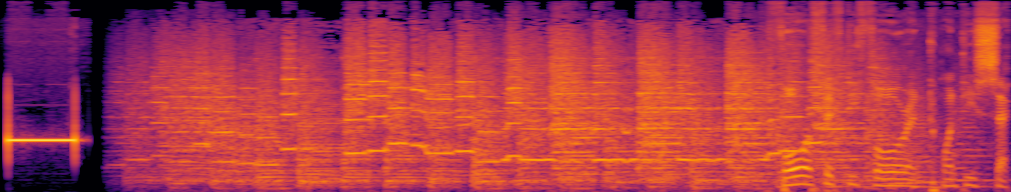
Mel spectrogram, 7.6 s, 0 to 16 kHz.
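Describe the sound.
A single loud, steady beep at a fixed mid pitch lasts about half a second: a telephone time-announcement tone. After a brief pause, a continuous stretch of voice-like sound follows, the announcement giving the time as exactly 4:54 and 20 seconds.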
